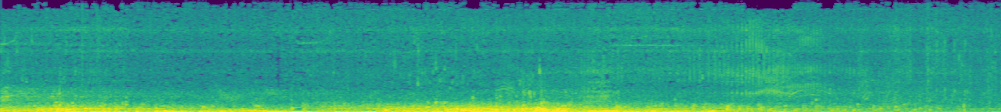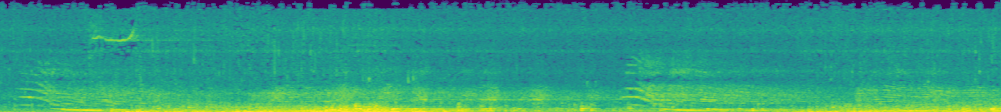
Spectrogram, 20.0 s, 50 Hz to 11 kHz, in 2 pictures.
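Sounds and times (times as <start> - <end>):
underwater churning rumble: 0.0 - 20.0
whale call sliding down: 10.2 - 11.5.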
